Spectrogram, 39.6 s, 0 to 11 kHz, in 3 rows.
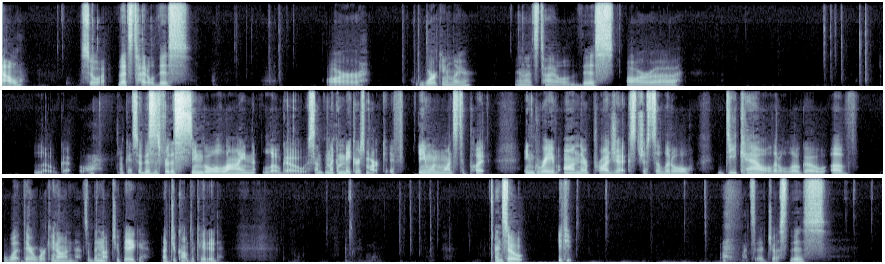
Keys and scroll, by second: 3.3 ctrl+=, 3.5-4.0 typing, 5.9-6.7 typing, 12.1-12.9 typing, 15.6 ctrl+-, 32.1 ctrl+-, 32.3 ctrl+=, 34.9 ctrl+=, 35.2 space, 36.5 space, 37.8 a.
